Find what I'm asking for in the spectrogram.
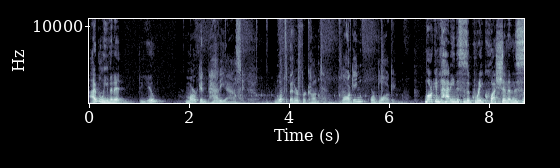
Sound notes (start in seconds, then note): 2.1 voiceover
